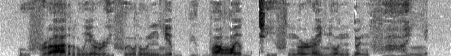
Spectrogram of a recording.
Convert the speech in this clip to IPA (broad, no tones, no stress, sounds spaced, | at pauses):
ṳ f ɭ a r w i u̯ ɭ i̤ f ɨ u̯ ɾ u n ʎ e b pʲ ṳ b ɐ lˠ i b cʰ i̤ f n o ɭ ɐ ʎ o n ɗ ɵ n f a̤ ʎ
